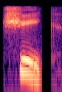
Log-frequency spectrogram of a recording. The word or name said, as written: sheik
